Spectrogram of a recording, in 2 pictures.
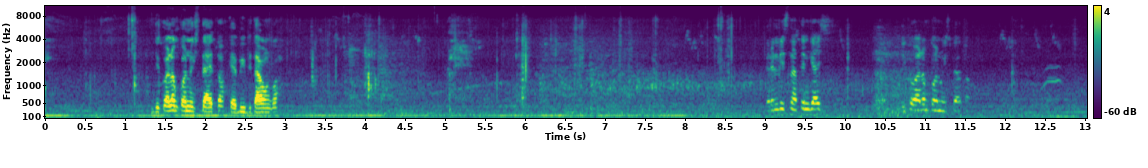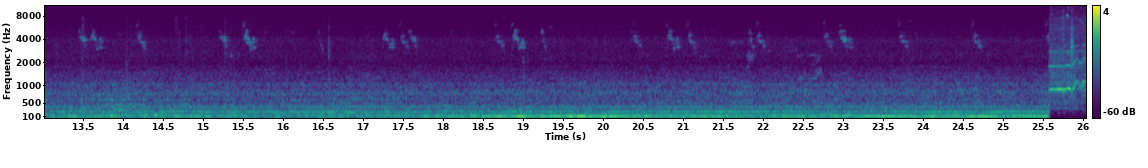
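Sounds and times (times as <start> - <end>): small birds chirping: 2.6 - 7.2, 8.0 - 10.1, 11.9 - 14.4, 15.1 - 16.6, 17.2 - 24.0.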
